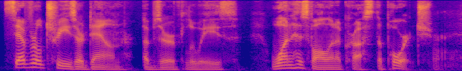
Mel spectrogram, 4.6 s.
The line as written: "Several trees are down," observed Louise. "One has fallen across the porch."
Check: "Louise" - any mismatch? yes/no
no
